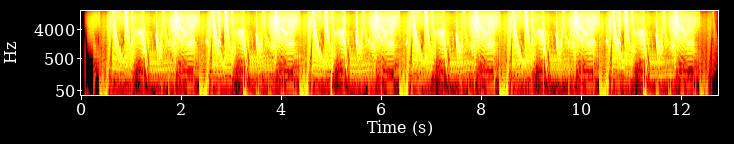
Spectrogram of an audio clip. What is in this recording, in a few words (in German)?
Erica Synths Perkons HD 01 Wild Noise Beat ohne Kompressor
